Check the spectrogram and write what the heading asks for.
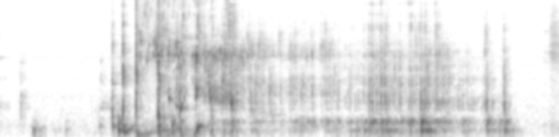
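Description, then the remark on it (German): Pale yellow beer from a small export bottle pours into a glass with a steady, gurgling splash and fizzing foam for several seconds, broken by a few louder sloshes before the stream tapers off. No one speaks. “Rein ins Glas.”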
